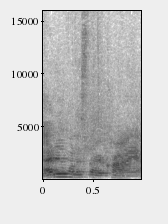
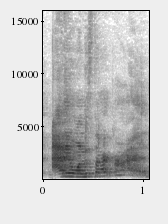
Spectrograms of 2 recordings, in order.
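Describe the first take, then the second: First: Said in the usual way. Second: Higher, louder, insisting on the words; admitting to viewers she nearly cried, emphatic; emphatic admission. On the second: Real, not acted. Emphatic confession. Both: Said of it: "I'ma say it".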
